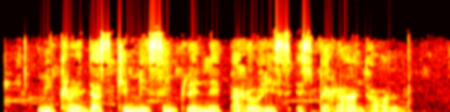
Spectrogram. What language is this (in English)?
Esperanto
